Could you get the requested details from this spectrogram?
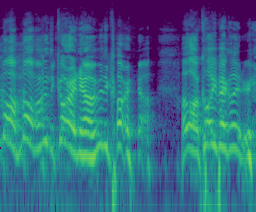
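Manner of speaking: very loud, very high, hurried and flustered. Retelling a friend's reply when his mom called on speaker: imitating a flustered friend on a call. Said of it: "And then just".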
